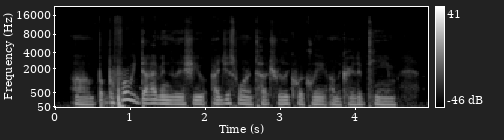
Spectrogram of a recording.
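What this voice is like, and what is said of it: Voice sounds weird, congested. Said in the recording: “my voice sounds a little weird. I am just getting over a cold”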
